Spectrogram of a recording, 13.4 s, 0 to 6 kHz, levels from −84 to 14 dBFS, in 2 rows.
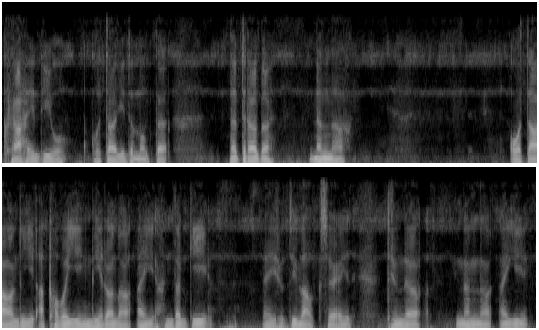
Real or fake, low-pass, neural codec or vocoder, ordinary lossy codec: fake; 5.4 kHz; codec, 16 kHz, 1 kbps, FunCodec, trained on LibriTTS, 50 frames a second; none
